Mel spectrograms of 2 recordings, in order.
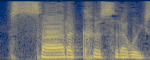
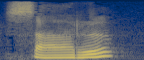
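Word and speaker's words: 사르크스 (σάρξ): 육신을 헬라어로 사르크스라고 읽습니다. 사르, 이것은요, K 발음과 S 발음이 동일하게 나요. 그래서 사르크스 이렇게 읽습니다.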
